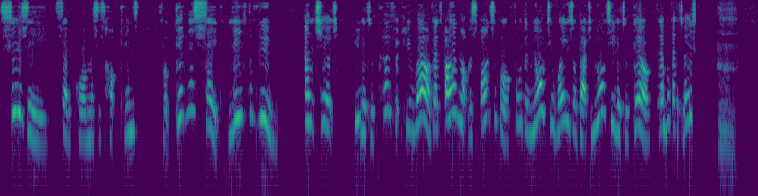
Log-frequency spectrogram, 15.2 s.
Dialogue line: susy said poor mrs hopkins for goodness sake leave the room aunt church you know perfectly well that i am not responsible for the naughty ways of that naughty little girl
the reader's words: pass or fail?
fail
